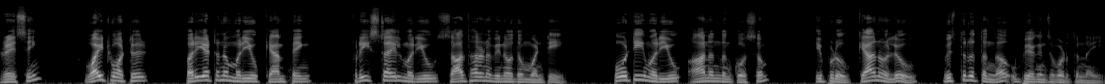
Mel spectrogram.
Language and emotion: Telugu, neutral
